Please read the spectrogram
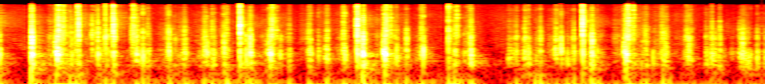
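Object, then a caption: Plastic round-key computer keyboard. Fingertips with nails type steadily on a hollow mint green plastic keyboard with round keys. The result is a rapid stream of sharp, bright, hollow clicks that stop almost instantly, over a steady low hum.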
